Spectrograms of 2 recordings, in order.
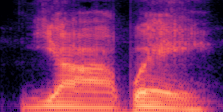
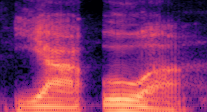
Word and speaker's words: Yahweh: Now, as far as the word that you use there, this one here, there is no Hebrew lettering that gives us this sound right here. The EH, eh.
